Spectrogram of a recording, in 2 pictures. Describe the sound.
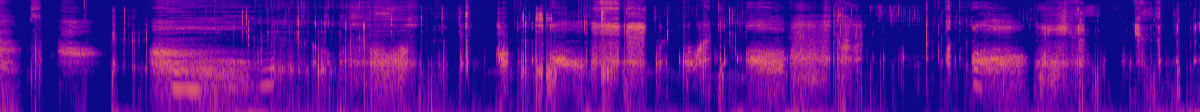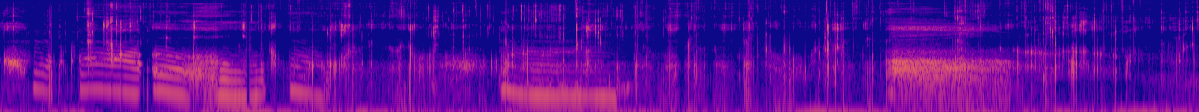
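Wet mouth sounds of an ASMR performer pretending to eat a listener's ear: many soft squishy smacks, nibbling chews and crunch-like clicks, interspersed with breathy sighs and quiet voiced hums, intimate and close throughout.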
